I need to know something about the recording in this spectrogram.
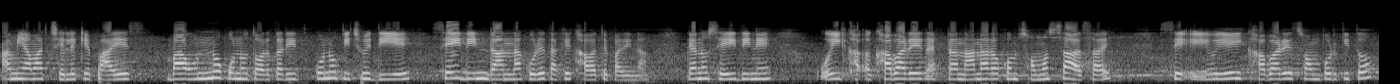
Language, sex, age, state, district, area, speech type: Bengali, female, 18-30, West Bengal, Paschim Medinipur, rural, spontaneous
